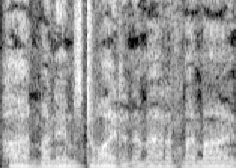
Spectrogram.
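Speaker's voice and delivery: put-on low voice, plain straight American accent. Imitating a British actor in a movie, introduce yourself as Clive Owen trying a straight American accent. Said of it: "trying to do just like a straight American accent".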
